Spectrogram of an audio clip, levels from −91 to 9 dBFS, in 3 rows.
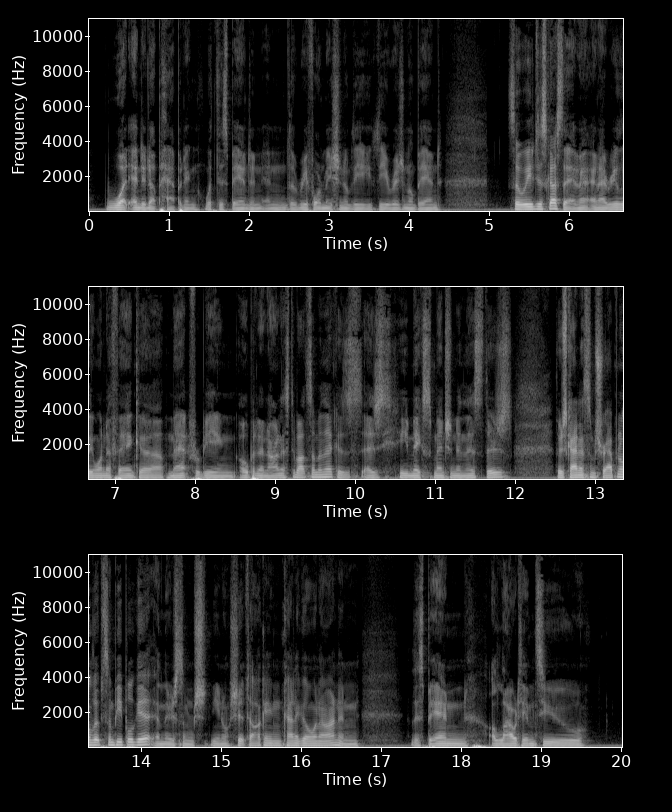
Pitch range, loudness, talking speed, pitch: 95-115 Hz, -27 LUFS, 220 wpm, 105 Hz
